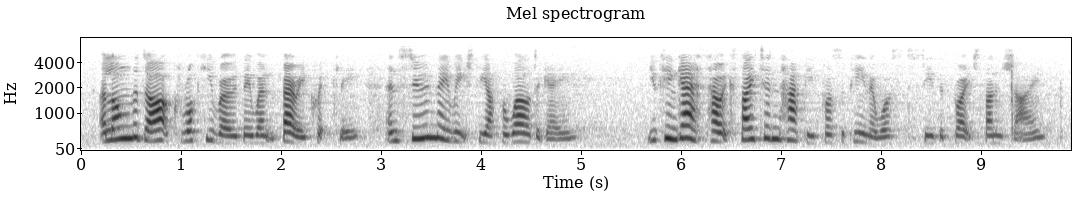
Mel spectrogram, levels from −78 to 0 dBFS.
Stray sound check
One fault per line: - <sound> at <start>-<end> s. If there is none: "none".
none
